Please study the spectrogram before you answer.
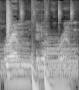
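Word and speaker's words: crème de la crème: For those of you who do not know, my channel name is actually pronounced Creme de la Creme.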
